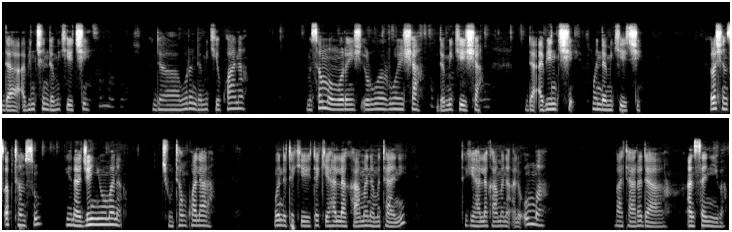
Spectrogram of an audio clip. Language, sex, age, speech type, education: Hausa, female, 46-60, spontaneous, tertiary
